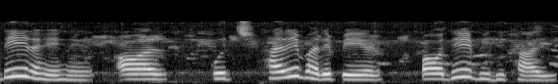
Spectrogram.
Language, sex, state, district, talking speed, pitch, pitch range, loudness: Hindi, female, Bihar, West Champaran, 120 wpm, 240 Hz, 220-270 Hz, -14 LUFS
